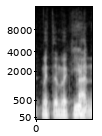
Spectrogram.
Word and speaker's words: McFadden: Did I say the McFadden?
